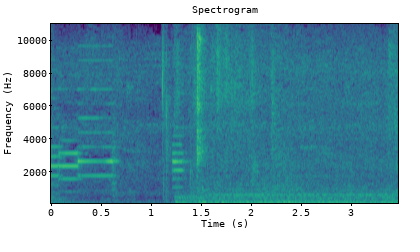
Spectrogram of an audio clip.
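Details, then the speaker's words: Maytag Bravos dryer MEDX500XW0 after the idler pulley was replaced to cure a loud squeal: start beeps, then the drum settles to a steady, even low hum with no squeal. The fix is confirmed quiet. "Quiet. Wow."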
